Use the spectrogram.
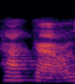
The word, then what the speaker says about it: Packouz: incredible inventor who is joining us today David Paco did I pronounce it correctly you did good job yes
